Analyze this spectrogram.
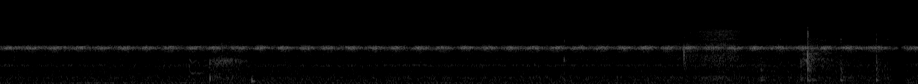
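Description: A faint, steady high pitched trill, pulsing rapidly without a break, with a few faint clicks over it, the clearest about eight seconds in, and a short hiss about seven seconds in.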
